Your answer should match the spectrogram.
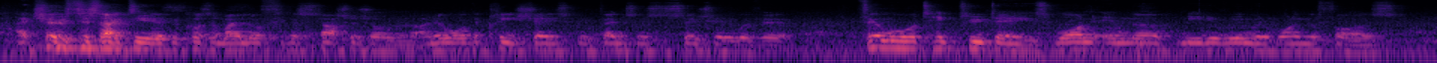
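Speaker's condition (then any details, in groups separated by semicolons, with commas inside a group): No condition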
